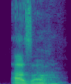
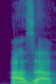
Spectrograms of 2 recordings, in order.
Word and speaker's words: Azar: Okay, so how do you pronounce Azar with an Israeli accent? Azar. Azar.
